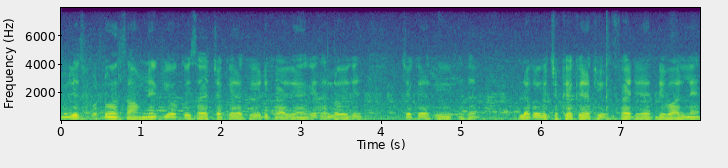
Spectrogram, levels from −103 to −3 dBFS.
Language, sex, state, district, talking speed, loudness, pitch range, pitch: Hindi, male, Madhya Pradesh, Katni, 125 wpm, -17 LUFS, 115-125 Hz, 120 Hz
